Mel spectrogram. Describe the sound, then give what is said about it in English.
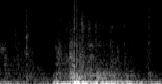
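A front door swings open for a visitor, a pest control technician, with a brief low rumble and a soft thud in the middle, then fades into quiet room noise. No one speaks. “there's somebody at my door. Let's see who this is.”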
